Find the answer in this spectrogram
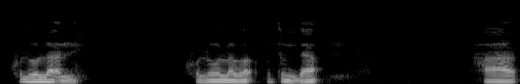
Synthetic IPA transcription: kʰulɔlaʔni | kʰulɔlaβaʔmət̪uŋd̪aʔ | haɾ

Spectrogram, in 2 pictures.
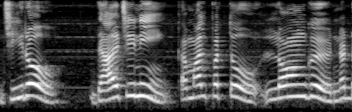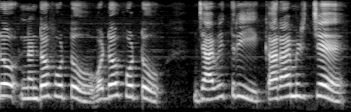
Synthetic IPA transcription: d͡ʒiɾo | d̪ʱalt͡ʃinikəmalpət̪ːolɔ̃ŋɡnəonəɳɖopʰoʈoʋəɖopʰoʈo | d͡ʒaʋit̪ɾikaɾamɪɾt͡ʃe

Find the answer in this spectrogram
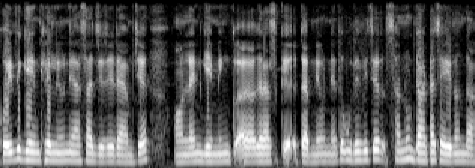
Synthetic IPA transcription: koːiːbʱiːɡeːmkʰeːlneːɦoːnesaːd͡ʒeɾeʈɛːmt͡ʃː | ɔːnlaːinɡeːmɪ̃ŋɡəɡəɾəskəɾneːɦoːneɛːt̪eʊd̪eːʋɪt͡ʃsaːnũːɖaːʈaːt͡ʃaːid̪aɦːnd̪aː

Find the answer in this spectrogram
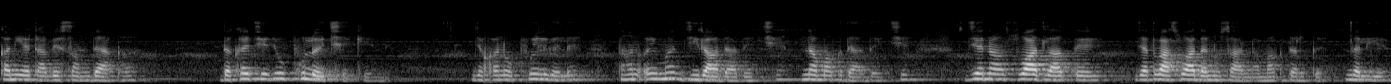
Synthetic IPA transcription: kənieʈabesənd̪ɛke | d̪ekʰət͡ʃʰiɛd͡ʒeopʰulət͡ʃʰɛkeni | d͡ʒəkʰənopʰujlɡelɛt̪əɦənoimed͡ʒiɾad̪ad̪ɛt̪t͡ʃʰɛnəməkd̪ad̪ɛt̪t͡ʃʰiɛ | d͡ʒeɦnaswad̪ʱlaɡt̪ɛ | d͡ʒət̪ʰbaswad̪ənusaɾnəməkd̪elke | d̪elije

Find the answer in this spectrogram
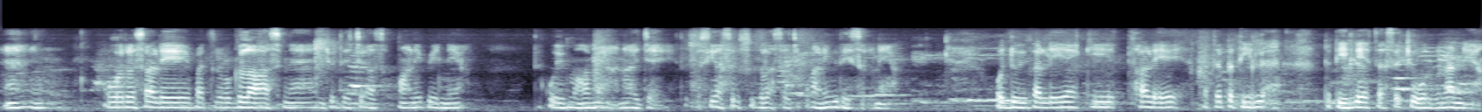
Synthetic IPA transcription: ɛ̃ː | oːɾsaːɽeːmət̪ləbɡəlaːsnɛ̃ːd͡ʒod̪eːt͡ʃəspaːɽ̃iːpẽːneːaː | t̪eːkoːimãːmɛ̃ːnaːid͡ʒaːet̪oːʊsĩːəsʊsɡəlaːsaːt͡ʃpaːɽ̃iːbiːd̪eːsəkneːaː | oːɾd̪ʊiːɡəleːɛːkɪsaːɽe | mət̪ləbpət̪iːlɛːpət̪iːleːt͡ʃəst͡ʃoːlbənãːneːaː

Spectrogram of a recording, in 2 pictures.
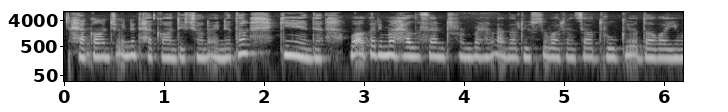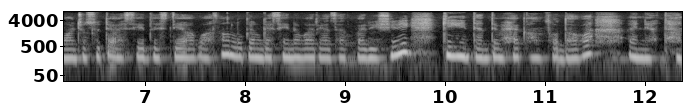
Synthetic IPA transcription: hɛkaːnt͡ʃʰiɐ̰nʲɐt̪hɛkaːnt̪it͡ʃʰɐnɐ̰nit̪ʰɐnkiɦĩnd̪ʲɐnbɐɐɡɐɾjimɐnɦɛlseɳʈɐɾɐnbɐɦʰʲɐnɐ̰ɡɐɾjusiʋaːɾijaːzʲaːd̪ɾuːɡid̪aːʋaːjiʋaːnt͡ʃʰisut̪ʲaːsʲed̪ɐsʲt̪iaːbaːsaːnlokɐnɡɐsʲeːnɐʋaːɾjaːzʲaːd̪̚pɐɾiʃinikiɦĩnt̪ʲɐnt̪imhɛkaːnsod̪aːʋaɐnʲɐt̪ʰɐn

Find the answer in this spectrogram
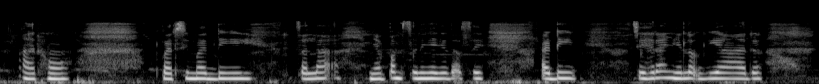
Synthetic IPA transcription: aɾhɔ̃ | paɾsimaɖisalaʔɲapamsəɾiɲad͡ʒɛd̪aʔsɛəɖiʔ̚ | t͡ʃɛɦɾaɲɛlɔʔɡɛjaːɾ

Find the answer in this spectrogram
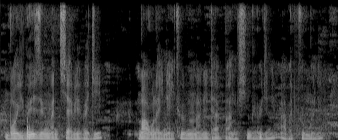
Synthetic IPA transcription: bojbɯzɯŋmantʰijabebadi | mawlajnajkʰɯnɔnanada̰ba̰ŋsiŋbeba̰dinɯa̰batkʰɯmɯnɯ

